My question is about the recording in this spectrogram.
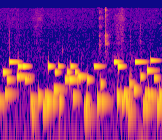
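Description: Dense, rapid scatter of short synth pluck notes at random pitches, several per second, from a Sytrus pluck patch in FL Studio: the randomized 'twinkle' effect. It plays through a compressor that makes it a little easier on the ears.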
